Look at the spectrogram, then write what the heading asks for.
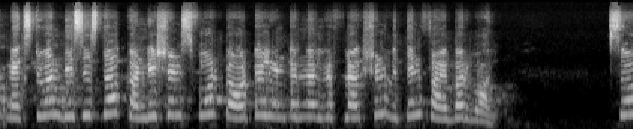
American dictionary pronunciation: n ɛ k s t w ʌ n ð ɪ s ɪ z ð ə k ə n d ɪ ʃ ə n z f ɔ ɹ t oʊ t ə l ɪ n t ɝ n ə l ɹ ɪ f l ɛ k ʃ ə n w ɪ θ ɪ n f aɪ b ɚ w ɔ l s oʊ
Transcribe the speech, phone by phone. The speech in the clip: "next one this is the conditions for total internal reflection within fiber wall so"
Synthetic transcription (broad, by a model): n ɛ k s t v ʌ n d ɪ s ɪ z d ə k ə n d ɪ ʃ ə n s f ɔ ɹ t oʊ t ə l ɪ n t ɝ n ə l ɹ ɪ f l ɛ k ʃ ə n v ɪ t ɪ n f aɪ b ɚ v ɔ n s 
